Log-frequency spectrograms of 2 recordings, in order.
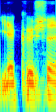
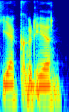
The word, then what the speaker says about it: Yakutia: Also, a lot of you pronounce it Yakusha. It's Yakutia.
